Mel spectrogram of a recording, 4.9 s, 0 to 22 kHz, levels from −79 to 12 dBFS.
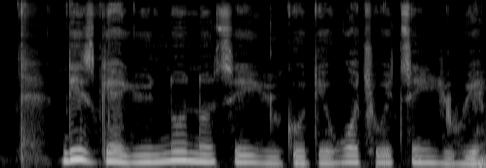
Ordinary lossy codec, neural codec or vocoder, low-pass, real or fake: none; none; none; real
